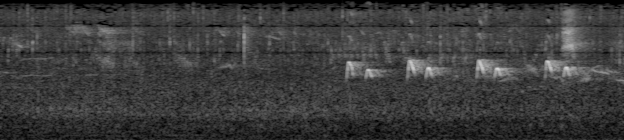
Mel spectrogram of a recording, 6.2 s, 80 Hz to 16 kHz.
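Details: Thrush nightingale singing beside the Witoszówka river on 28 June 2014: a short, clear, whistled phrase repeated four times about every two-thirds of a second, over steady low rumbling background noise.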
